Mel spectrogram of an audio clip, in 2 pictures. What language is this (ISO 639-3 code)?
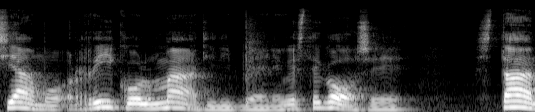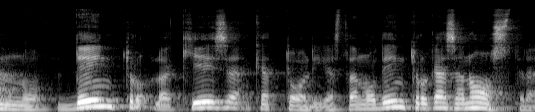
ita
